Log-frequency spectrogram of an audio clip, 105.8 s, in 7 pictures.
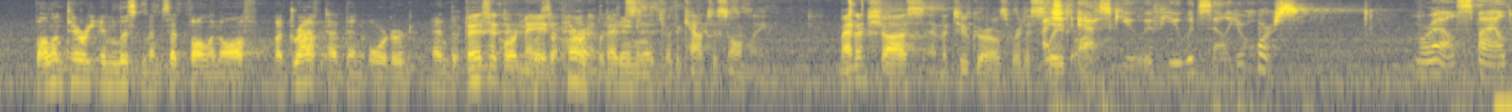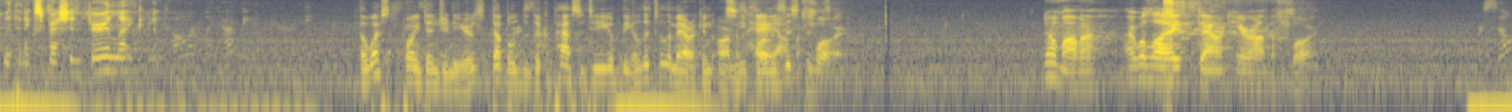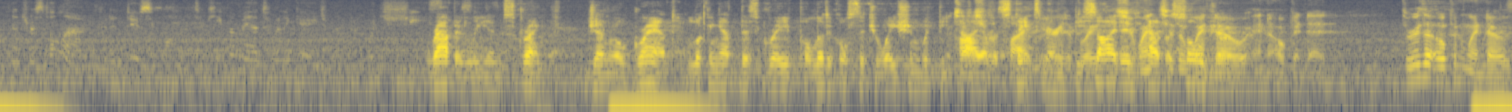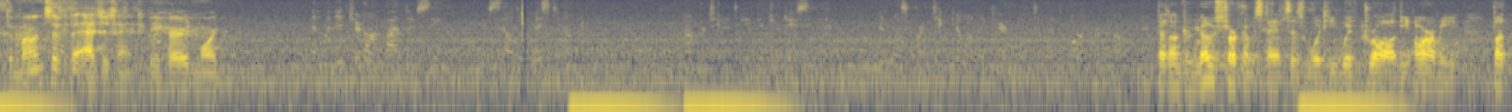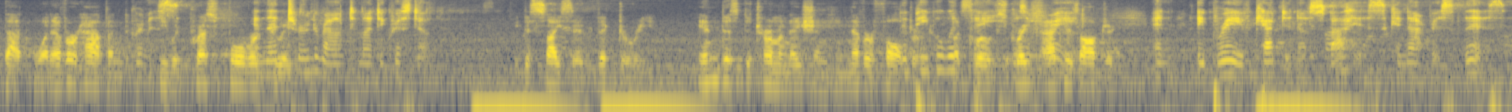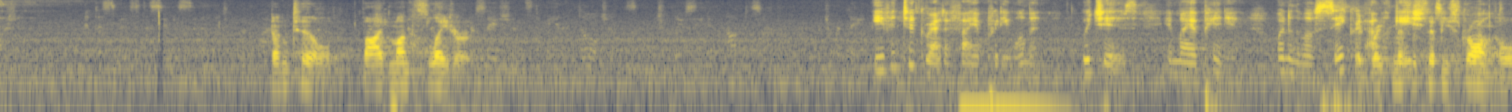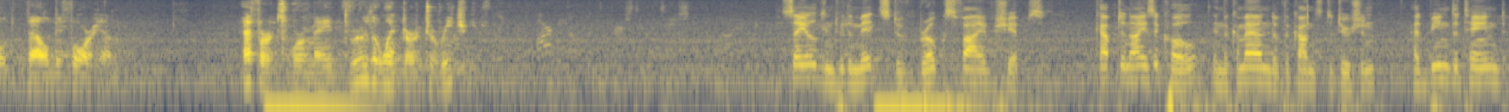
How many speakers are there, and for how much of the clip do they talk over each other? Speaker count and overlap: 5, about 31%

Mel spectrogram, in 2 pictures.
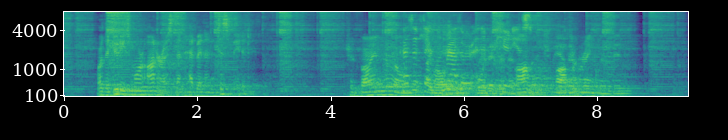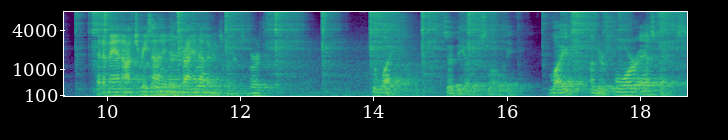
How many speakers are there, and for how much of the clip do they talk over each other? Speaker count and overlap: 4, about 22%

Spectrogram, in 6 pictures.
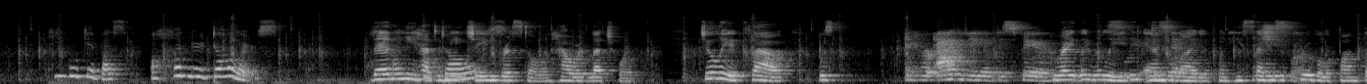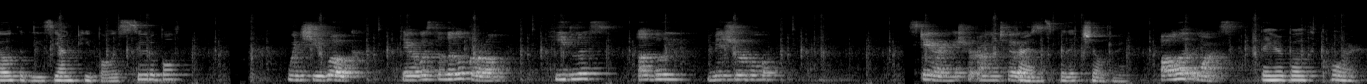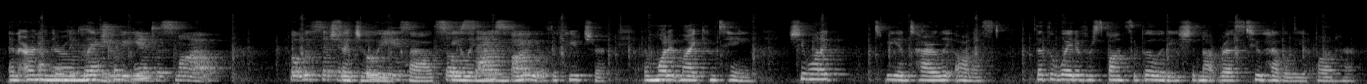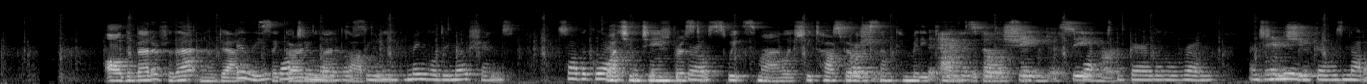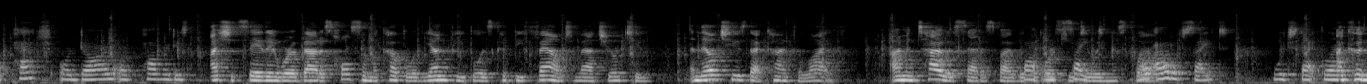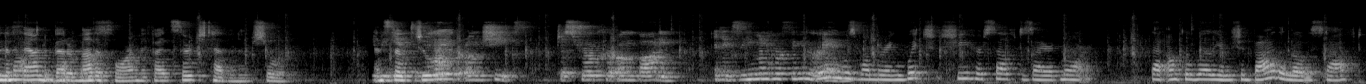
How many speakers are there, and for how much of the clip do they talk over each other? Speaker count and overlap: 3, about 27%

